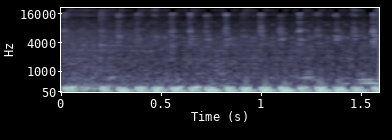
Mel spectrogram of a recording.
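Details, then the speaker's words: Honda Blade motorcycle engine after full rebuild (cam chain failure), first start-up idle with noisy exhaust; engine sounds smooth and even, quick steady beat with no rattle or tapping: normal idle. "Dengarkan suara mesinnya di sini. Oke, suaranya halus ya."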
